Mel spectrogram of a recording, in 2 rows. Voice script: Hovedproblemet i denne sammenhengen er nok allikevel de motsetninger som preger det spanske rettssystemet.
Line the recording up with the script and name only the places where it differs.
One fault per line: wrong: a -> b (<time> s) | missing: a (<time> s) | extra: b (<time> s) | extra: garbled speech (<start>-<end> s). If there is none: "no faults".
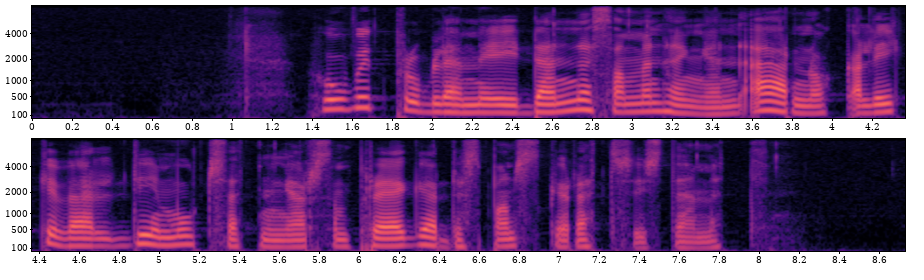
no faults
